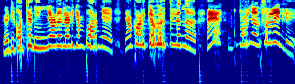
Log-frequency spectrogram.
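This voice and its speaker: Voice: very high-pitched, fast, very noisy. A performer voicing a magic Barbie doll in a cartoon, a doll girl who has grown big and talks in a curt, scolding way. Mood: snappish. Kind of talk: cartoon voice acting.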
